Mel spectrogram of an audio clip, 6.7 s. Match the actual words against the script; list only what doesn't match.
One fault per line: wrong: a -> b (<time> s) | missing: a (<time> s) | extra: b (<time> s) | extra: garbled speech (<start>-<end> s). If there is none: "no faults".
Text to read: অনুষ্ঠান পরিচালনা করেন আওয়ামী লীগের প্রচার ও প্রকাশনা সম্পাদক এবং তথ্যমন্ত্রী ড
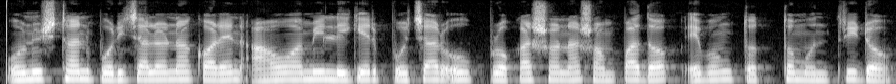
no faults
